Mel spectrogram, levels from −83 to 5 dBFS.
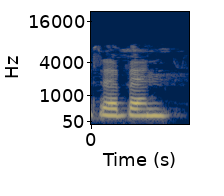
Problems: none marked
